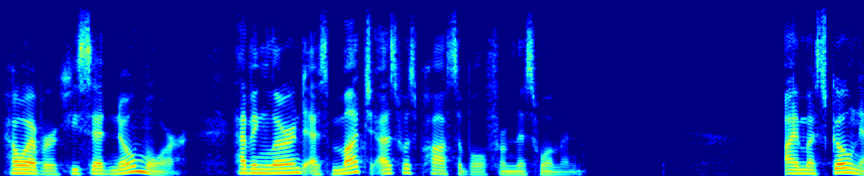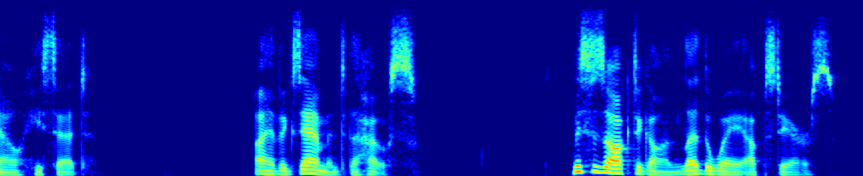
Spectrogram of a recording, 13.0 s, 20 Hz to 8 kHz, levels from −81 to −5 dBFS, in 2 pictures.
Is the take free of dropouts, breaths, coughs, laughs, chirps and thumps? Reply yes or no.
yes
